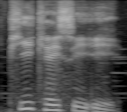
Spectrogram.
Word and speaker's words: PKCE: That's PKCE, or proof key for code exchange, pronounced PKC. It verifies that the client redeeming the authorization code is the same client that originally requested it.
